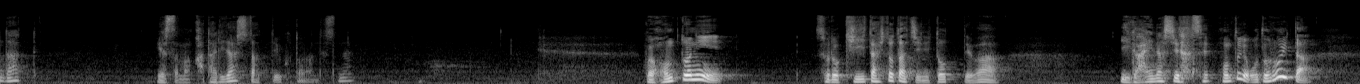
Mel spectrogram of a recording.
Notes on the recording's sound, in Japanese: 主日礼拝説教録音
